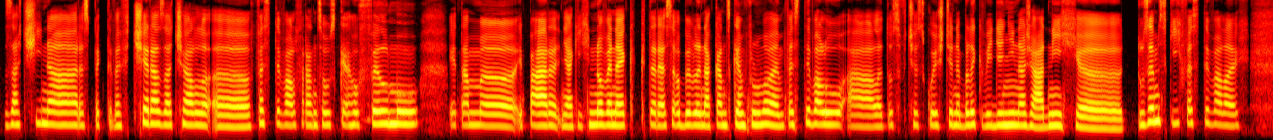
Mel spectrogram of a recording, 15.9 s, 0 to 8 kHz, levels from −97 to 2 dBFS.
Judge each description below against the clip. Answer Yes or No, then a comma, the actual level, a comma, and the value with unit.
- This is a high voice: Yes, high, 220 Hz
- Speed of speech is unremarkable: Yes, average, 130 wpm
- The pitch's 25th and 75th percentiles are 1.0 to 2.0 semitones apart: Yes, narrow, 1.5 semitones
